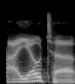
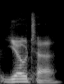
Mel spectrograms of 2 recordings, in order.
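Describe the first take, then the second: First: The word starts with an 'eye' sound. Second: The word starts with a 'y' sound. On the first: The speaker calls it wrong. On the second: The speaker calls it right.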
